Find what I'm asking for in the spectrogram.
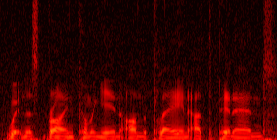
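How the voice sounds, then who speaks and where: A man's voice: lowish voice, completely flat delivery, normal speed, a little hiss or hum, low-quality recording. A man hosting and commentating online sailing races, chatty and self-deprecating, talking directly to his viewers. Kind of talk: live commentary over a sailing game.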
